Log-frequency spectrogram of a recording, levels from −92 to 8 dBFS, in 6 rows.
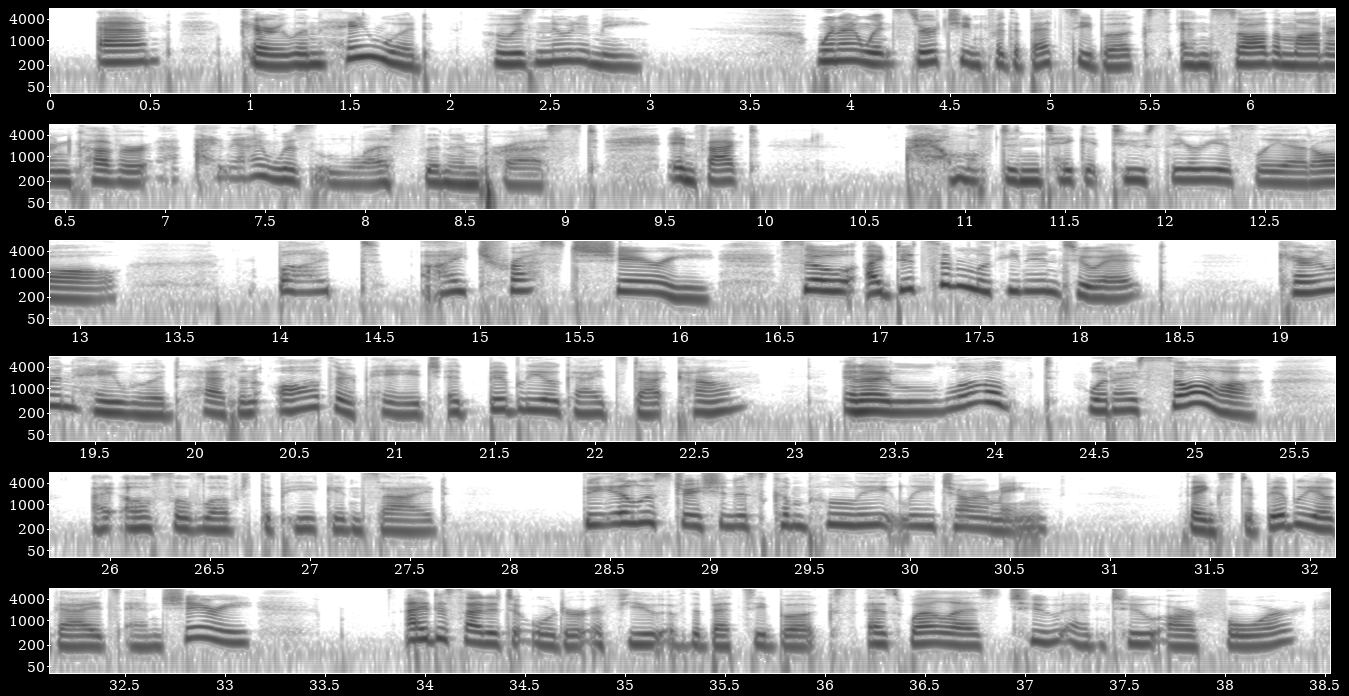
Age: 30-49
